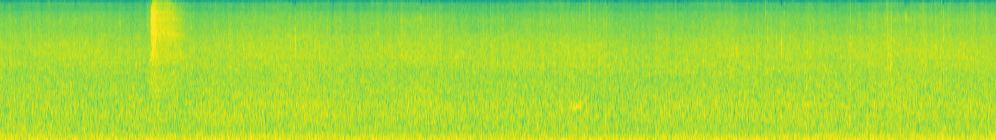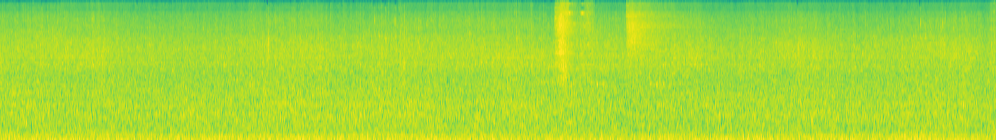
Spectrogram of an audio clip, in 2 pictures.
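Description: An all-wheel-drive off-road truck with diff lock engaged rumbles in a low, continuous engine drone while crawling over rough ground in a driving game, with a couple of brief hissing bursts and no talk.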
